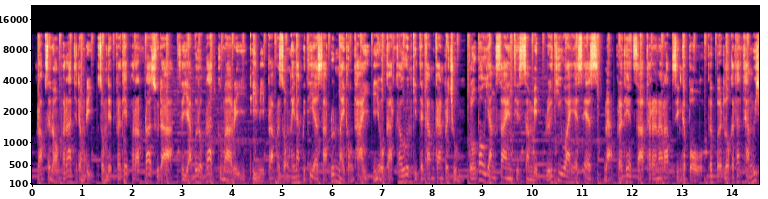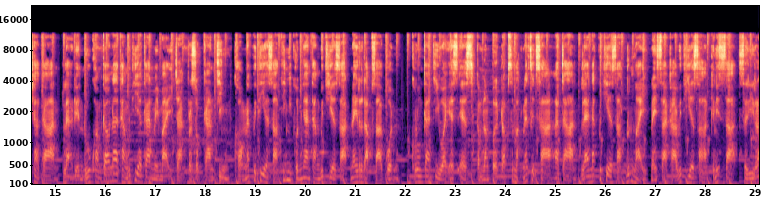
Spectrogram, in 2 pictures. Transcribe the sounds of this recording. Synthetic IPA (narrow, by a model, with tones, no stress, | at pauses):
ɾa˦˥p̚sa˧nɔː˩˦ŋpʰa˦ɾaː˥˩t̪̚t͡ɕʰa˧da˧mɾḭ˨˩so˩˦mde˨˩t̪̚pɾa˧t̪ʰeː˥˩t̪̚pʰa˧ɾa˦t̪̚ɾaː˥˩su˨˧daː˧sa˧jaː˩˦mba˧˥˩do˧mɾaː˥˩t͡ɕ̚kʰu˧maː˧ɾiː˧t̪ʰiː˥˩miː˧pʰɾa˦˥pɾa˧so˩˦ŋha˥˩jna˥k̚wi˦˥t̪ʰːa˧jaː˧saː˨˩t̪̚ɾu˥˩nma˨˩jkʰɔ̰ː˩˦ŋt̪ʰa˧jmiː˧ʔoː˧kaː˨˩t̪̚kʰaː˥˩wɾu˥˩mki˨˩t͡ɕa˧ka˧mkaː˧npɾa˧t͡ɕʰu˧mkloː˧ba˥˩wja˧ŋsaː˧ja˧nsi˨˩st̪̚sa˧mi˨˩t̪̚ɾɯː˩˦t͡ɕiː˧wa˧jʔe˦˥sʔe˦˥sna̰˦˥ʔpɾa˧t̪ʰeː˥˩t̪̚saː˩˦t̪ʰaː˧ɾa˧na˦˥ɾa˦˥t̪̚si˩˦nka˧poː˧pʰɯ˥˩əpəɤː˨˩t̪̚loː˥˩kʰːa˧t̪ʰa˦˥t̪ʰːaː˧ŋwi˦˥t͡ɕʰaː˧kaː˧nlɛ̰˦˥ʔɾi˧ənɾuː˦˥kʰwaː˧mkaː˥˩wnaː˥˩t̪ʰaː˧ŋwi˦˥t̪ʰːa˧jaː˧kaː˧nma˨˩jma̰˨˩jt͡ɕa̰ː˨˩k̚pɾa˧so˨˩p̚kaː˧nt͡ɕi˧ŋkʰɔː˩˦ŋna˦˥k̚wi˥t̪ʰːa˧jaː˧saː˨˩t̪ʰːiː˥˩miː˧pʰo˨˩˦nŋaː˧nt̪ʰaː˧ŋwi˦˥t̪ʰːa˧jaː˧sa̰ː˨˩t̪̚na˧jɾa˧da˨˩p̚saː˩˦ko˧n | kʰɾoː˧ŋkaː˧nt͡ɕiː˧waː˧jʔe˦˥sʔe˦˥ska˧mla˧ŋpɤː˨˩t̪̚ɾa˦˥p̚sa˧ma˨˩k̚na˦˥k̚sɯ˨˩k̚sa̰ː˩˦ʔaː˧t͡ɕaː˧nlɛ˦˥na˦˥k̚wi˦t̪ʰːa˧jaː˧sa̰ː˨˩t̪̚ɾu˥˩nma̰˨˩jna˧jsaː˩˦kʰa̰ː˩˦wi˦˥t̪ʰːa˧jaː˧sa̰ː˨˩t̪̚kʰa˧ni˦˥t̪̚sa̰ː˨˩t̪̚sa˧ɾiː˧a˦˥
